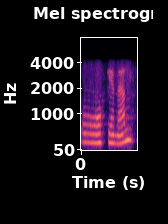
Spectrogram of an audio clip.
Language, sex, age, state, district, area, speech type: Telugu, female, 18-30, Andhra Pradesh, Sri Balaji, rural, conversation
